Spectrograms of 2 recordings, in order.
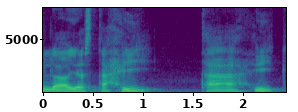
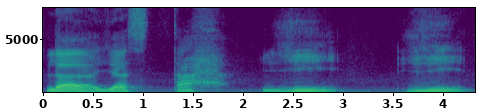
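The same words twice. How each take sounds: First: "لا یستحی" said as la yas-ta-hee; wrong kasra on H. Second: "لا یستحیی" slowly as yas-tah, pause, yee; vowelless H. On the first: Retold or imitated. Teacher imitates learners' mistake, h carrying ee. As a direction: run h straight into ee in "تحی". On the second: Shown as a demonstration. Teacher corrects the learners' slip, h and yee separated. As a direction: separate closed h from long "یی".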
